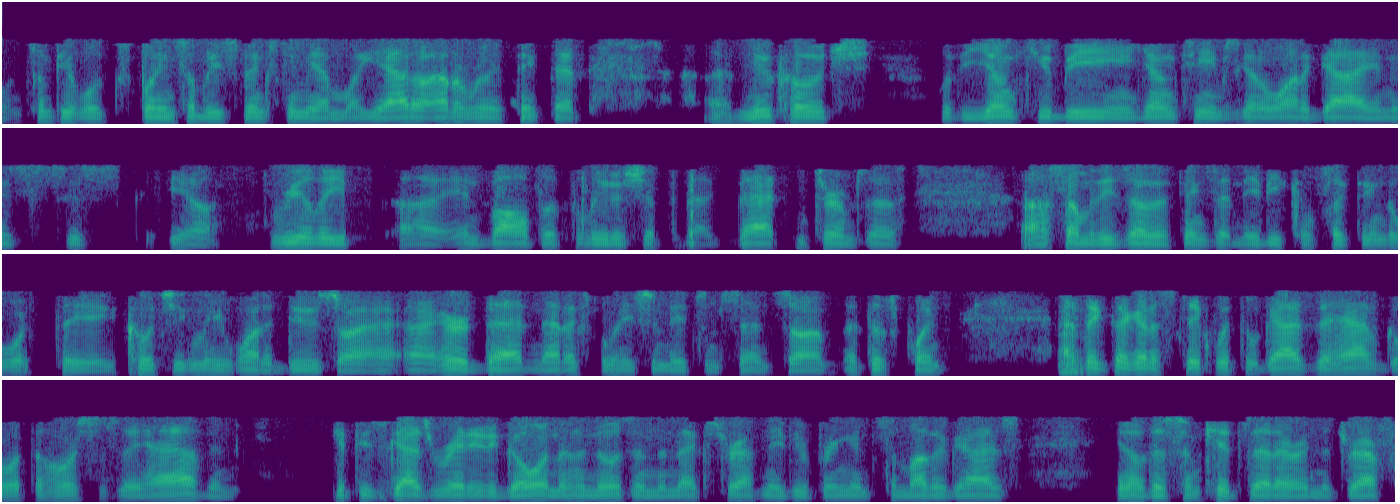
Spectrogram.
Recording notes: I take live callers as well!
